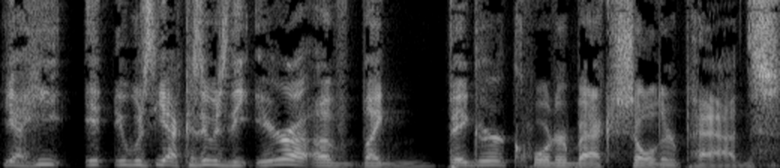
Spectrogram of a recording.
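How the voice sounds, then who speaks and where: A man speaks at a moderate pace and a fairly high pitch, with very wide pitch swings. His loudness stays very even, and the sound is dry and close with no echo. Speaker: podcast host. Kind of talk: casual sports chat.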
